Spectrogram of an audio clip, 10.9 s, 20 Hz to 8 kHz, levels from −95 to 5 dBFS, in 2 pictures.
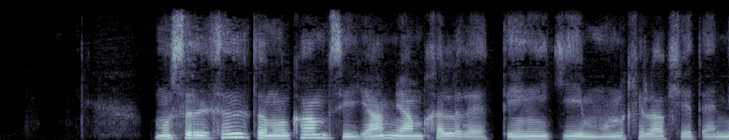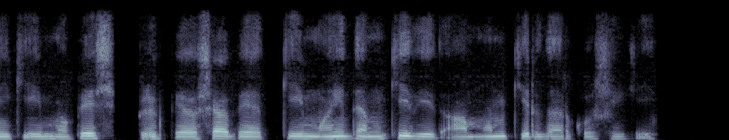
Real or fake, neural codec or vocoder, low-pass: fake; codec, 24 kHz, 0.9 kbps, WavTokenizer, medium speech release version 2; 7.2 kHz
